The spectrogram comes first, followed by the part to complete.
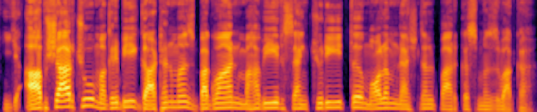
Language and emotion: Kashmiri, neutral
